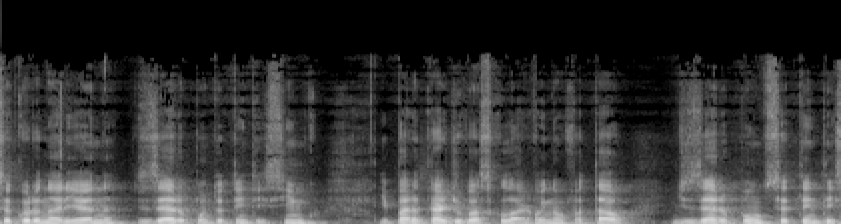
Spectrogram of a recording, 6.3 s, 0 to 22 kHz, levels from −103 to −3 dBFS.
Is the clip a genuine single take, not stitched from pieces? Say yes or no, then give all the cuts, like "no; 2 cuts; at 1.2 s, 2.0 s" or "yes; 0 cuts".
no; 2 cuts; at 3.1 s, 4.0 s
